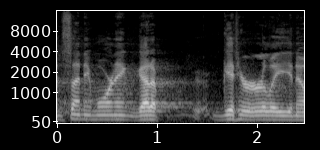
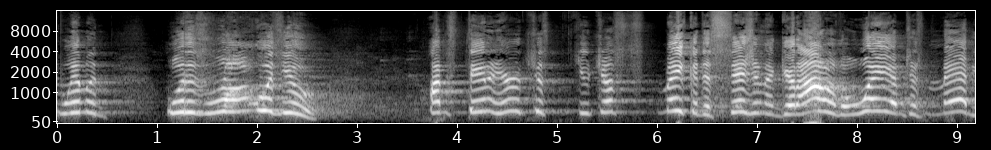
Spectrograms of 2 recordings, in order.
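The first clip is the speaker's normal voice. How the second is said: much louder and higher, fed-up rant; exploding frustration; 14 semitones higher, 16 dB louder than usual. Retold or imitated. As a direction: let it burst out like you can't hold it any longer. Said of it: "I just wanted to explode".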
